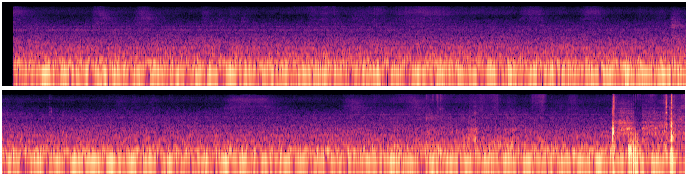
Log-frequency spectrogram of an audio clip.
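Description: A marker squeaks faintly across paper in short strokes.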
